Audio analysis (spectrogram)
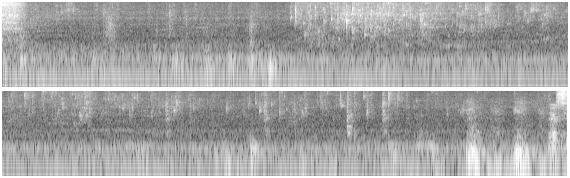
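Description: Water trickles and drips into a small pot while fufu is being made for Liberian pepper soup, a steady faint pour under kitchen background noise with a few louder splashes near the end.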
